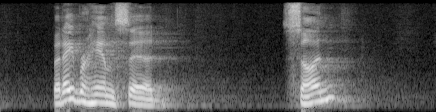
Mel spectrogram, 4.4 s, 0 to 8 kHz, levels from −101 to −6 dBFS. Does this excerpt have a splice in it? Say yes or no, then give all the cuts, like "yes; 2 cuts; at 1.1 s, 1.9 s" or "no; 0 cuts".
no; 0 cuts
